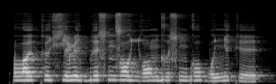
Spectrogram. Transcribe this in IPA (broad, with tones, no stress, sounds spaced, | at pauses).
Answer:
lˠ e˩˧ k ʏ˩˧ ç i˩˧ ɭ i˩ b e˦˨ ɬ n z ɔ˦˨ ʎ ɔ˩˧ ŋ ɡ ɯ˩˧ ɬ ŋ ɡ o˦˨ b ɔ˩˧ ɲ e˦˨ k e˩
